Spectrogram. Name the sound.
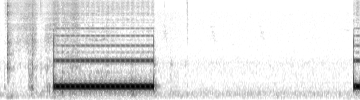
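phone call ringing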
